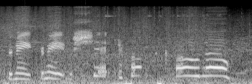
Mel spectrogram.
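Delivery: panicked rising grenade yell; grenade warning yell. Real, not acted. Grenade lands in the fight.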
